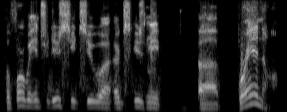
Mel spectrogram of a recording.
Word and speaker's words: Brandabaugh: And before we introduce you to, Brandaugh is the pronunciation of the Huron Tigers boys head coach today.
